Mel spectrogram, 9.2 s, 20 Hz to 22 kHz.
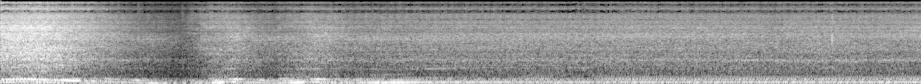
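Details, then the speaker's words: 1987 BMW E30 325iS, M20B27 SuperETA 2.7 on standard 15-lb injectors, first start with a new ANSA exhaust: revs hunt and sag, then a lumpy, barely holding idle. Owner is unsure whether it is an AFM vacuum leak or the injectors. "well i'm not sure if that's afm vacuum leak or if that's just the fact that i'm running a 2.7 with the standard 15-pound injectors"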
